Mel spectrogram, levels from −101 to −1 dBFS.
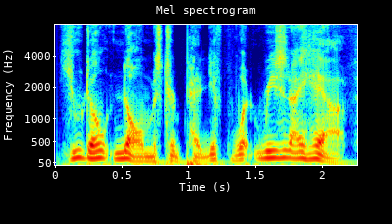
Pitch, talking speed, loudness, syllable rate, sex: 110 Hz, 240 wpm, -18 LUFS, 6.0 syllables/s, male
